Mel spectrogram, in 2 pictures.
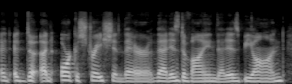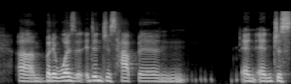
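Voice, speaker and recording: A woman speaks very slowly in a French Canadian accent, her pitch very deep and low. Her intonation stays flat and monotone. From Quebec, Canada. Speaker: life coach and speaker. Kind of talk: interview chat.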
